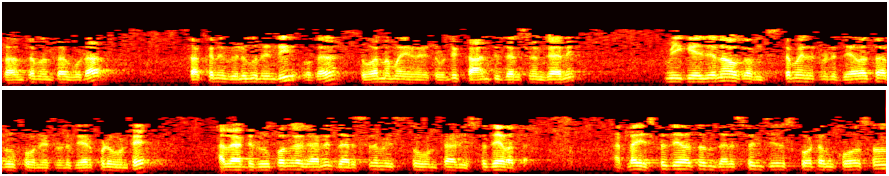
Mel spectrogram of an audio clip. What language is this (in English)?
Telugu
